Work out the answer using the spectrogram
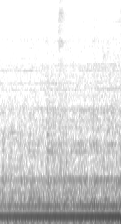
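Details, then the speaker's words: Samsung inverter fridge after not-cooling repair, thermostat connection OK: compressor and freezer fan running with a smooth constant low hum, no rattles or ticking; fan working properly. "compressor is working properly also fan you can hear the noise fan freezer fan it's working properly without any problem"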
